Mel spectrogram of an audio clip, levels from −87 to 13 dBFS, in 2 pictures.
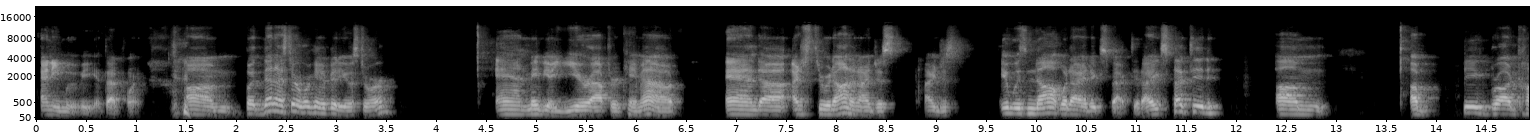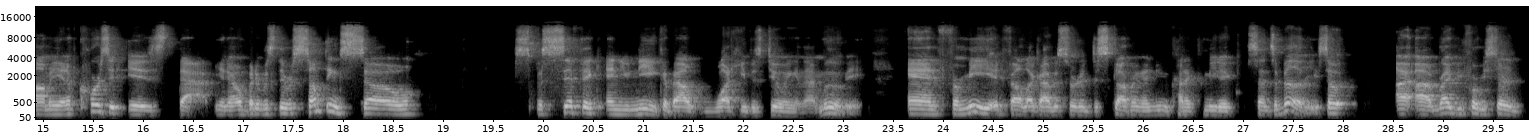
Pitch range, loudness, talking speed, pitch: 115-175 Hz, -21 LUFS, 200 wpm, 135 Hz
